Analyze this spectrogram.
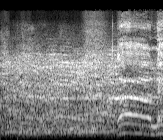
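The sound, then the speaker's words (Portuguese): A church audience shouts cries of glory in praise together in a loud, continuous roar of voices, with one voice rising above the rest in a long wavering yell near the end. “Solta um grito de glória, solta.”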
